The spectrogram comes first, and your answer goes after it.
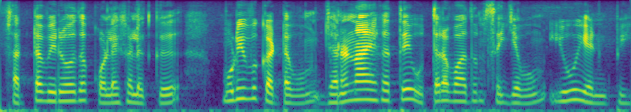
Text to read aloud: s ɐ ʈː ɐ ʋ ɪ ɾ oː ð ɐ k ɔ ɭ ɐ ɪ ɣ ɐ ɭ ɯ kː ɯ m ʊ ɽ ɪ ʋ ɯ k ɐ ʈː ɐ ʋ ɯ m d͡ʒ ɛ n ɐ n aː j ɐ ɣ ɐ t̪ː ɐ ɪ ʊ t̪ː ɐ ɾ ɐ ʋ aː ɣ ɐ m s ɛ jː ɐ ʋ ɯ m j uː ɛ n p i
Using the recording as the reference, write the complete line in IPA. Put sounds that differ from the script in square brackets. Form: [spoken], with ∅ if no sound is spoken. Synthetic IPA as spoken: s ɐ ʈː ɐ ʋ ɪ ɾ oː ð ɐ k ɔ ɭ ɐ ɪ ɣ ɐ ɭ ɯ kː ɯ m ʊ ɽ ɪ ʋ ɯ k ɐ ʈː ɐ ʋ ɯ m d͡ʒ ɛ n ɐ n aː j ɐ ɣ ɐ t̪ː ɐ ɪ ʊ t̪ː ɐ ɾ ɐ ʋ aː [ð] ɐ m s ɛ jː ɐ ʋ ɯ m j uː ɛ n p i

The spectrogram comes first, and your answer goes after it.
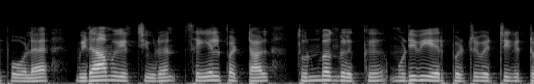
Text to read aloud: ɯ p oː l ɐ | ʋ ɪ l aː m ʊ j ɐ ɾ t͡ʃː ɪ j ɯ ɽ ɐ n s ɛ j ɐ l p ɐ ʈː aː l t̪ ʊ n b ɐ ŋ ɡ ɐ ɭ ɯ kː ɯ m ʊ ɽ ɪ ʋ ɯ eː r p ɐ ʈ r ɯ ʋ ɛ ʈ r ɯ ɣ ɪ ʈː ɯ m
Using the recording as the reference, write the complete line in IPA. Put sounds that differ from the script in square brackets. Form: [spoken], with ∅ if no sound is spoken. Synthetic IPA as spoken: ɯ p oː l ɐ | ʋ ɪ [ɽ] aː m ʊ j ɐ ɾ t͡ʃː ɪ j ɯ ɽ ɐ n s ɛ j ɐ l p ɐ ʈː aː l t̪ ʊ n b ɐ ŋ ɡ ɐ ɭ ɯ kː ɯ m ʊ ɽ ɪ ʋ ɯ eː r p ɐ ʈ r ɯ ʋ ɛ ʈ r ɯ ɣ ɪ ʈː ɯ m

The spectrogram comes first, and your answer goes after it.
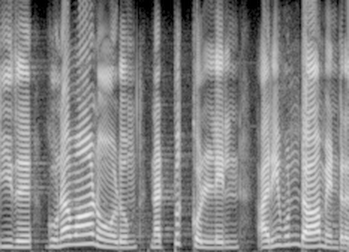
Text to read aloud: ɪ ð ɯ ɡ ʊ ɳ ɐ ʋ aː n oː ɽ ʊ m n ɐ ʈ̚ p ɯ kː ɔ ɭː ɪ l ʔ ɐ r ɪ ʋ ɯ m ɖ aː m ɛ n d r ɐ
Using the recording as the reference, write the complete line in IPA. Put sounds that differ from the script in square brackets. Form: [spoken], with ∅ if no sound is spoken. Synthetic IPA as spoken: ɪ ð ɯ ɡ ʊ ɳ ɐ ʋ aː n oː ɽ [ɯ] m n ɐ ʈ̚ p ɯ kː ɔ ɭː ɪ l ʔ ɐ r ɪ ʋ ɯ [ɳ] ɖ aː m ɛ n d r ɐ

